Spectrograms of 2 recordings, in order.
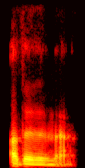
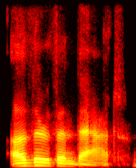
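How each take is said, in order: First: It is said quickly with a reduced vowel. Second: It is said slowly with a fully opened vowel. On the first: "If I speak really quickly" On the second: "if I'm speaking pretty clearly"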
